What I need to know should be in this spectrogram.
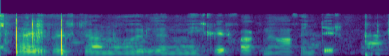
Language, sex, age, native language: Icelandic, male, 13, Icelandic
